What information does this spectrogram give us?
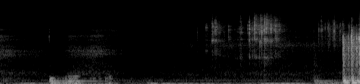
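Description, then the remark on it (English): A fistful of d20 dice clatters and rattles across a hard surface in a couple of bursts, with a louder tumble at the end over a low background hum. No one speaks. “Have so many dice for exactly this situation. Gotta have a fistful of d20s.”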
